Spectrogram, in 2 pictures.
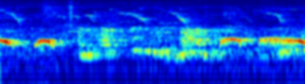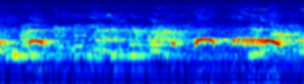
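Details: Thổ đồng cooing of a spotted dove used to stir males and wild birds to fight: rough coo phrases repeat through the recording, overlaid by frequent high, downward-sweeping whistles from other birds and a faint voice.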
